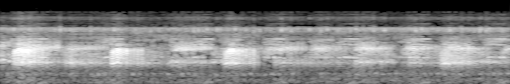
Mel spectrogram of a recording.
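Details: Nighttime chorus of toads and tree frogs, with raspy pulsed croaks lasting about half a second each, following one another almost without pause over a constant high-pitched background drone.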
